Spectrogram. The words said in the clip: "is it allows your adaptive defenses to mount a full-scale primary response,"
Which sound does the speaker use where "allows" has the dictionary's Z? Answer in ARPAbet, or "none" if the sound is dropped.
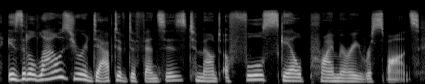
Z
